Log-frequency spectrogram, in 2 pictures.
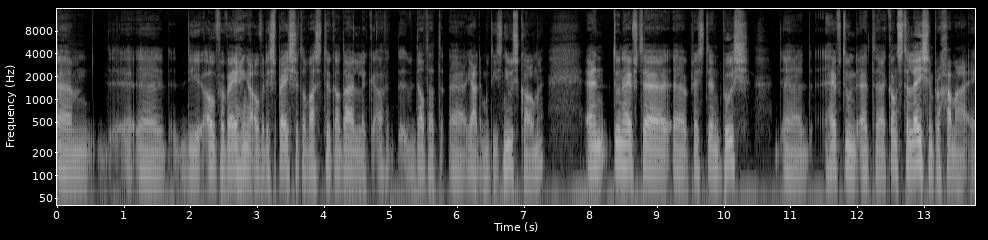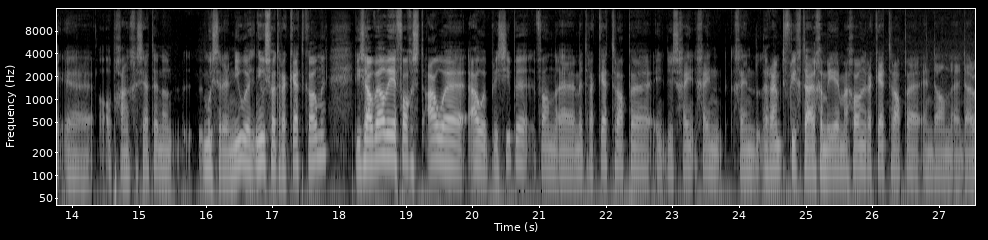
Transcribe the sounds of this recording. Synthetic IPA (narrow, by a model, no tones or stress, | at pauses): dəo̰wvərʋeːɣɪŋəʔo̰wvərdəspeːsətəlˠʋɑsnatyːləkɔlˠdœɥdələkdɔt̚ɔtjadəmutit͡sniwskʰoːmən | ʔɛntunɦejftprezidɛnt̚buʃ | ɦejftːunətkɔnstəlejʃənproxrama | ɔ̰pxaŋxəz̥ɛtɛndɔnmustərəniwəniwsoːtrakɛtkʰowmən | d̥izawʋɛlˠʋɪərfɔlˠxənshətawəʔa̰wəprɪnsipəfɔnmɛtrakɛtrɔpə̰døsxexen | xeːnrœɥmtə̥flixtœɥɣəmɪərmarχəʋoːnrakɛtrɑpəɛ̰ndɔndar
